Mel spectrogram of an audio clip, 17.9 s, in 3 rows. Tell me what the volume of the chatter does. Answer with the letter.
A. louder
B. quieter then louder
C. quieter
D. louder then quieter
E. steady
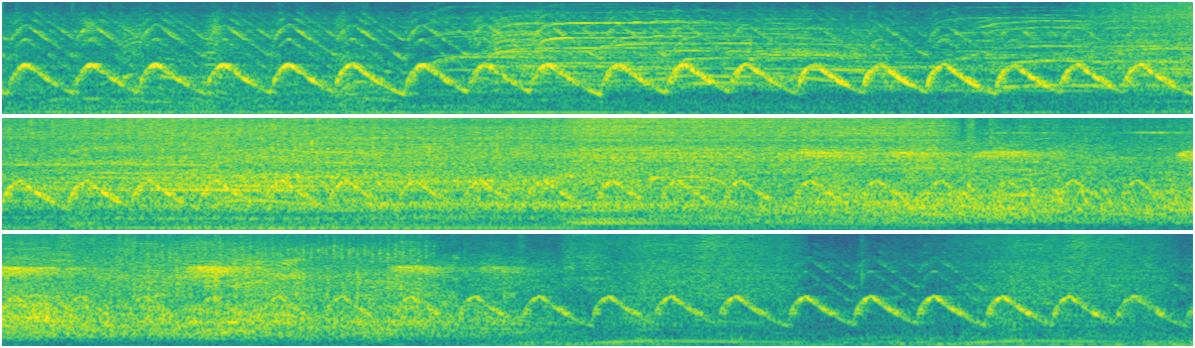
A.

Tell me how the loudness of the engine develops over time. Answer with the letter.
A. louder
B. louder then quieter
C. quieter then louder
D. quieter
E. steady
D.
